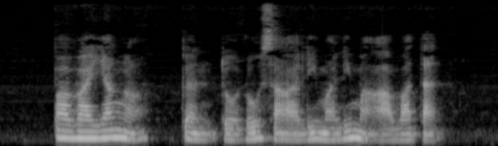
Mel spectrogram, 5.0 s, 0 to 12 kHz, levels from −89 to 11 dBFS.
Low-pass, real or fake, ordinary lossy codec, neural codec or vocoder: 10.8 kHz; real; MP3, 96 kbps; none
